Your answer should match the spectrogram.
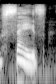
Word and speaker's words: says: 那么我们要注意在说英语的过程中 ,say 是代表普通的动词原形 ,say, 单数第三人称 ,S-A-Y-S, 不能读成 says, 要读成 says, 发小 a 的声音像床 ,bed 那个发音。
